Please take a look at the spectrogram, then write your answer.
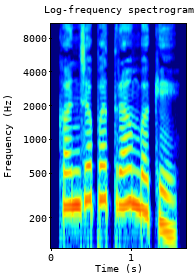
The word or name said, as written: ಕಂಜಪತ್ರಾಂಬಕೆ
